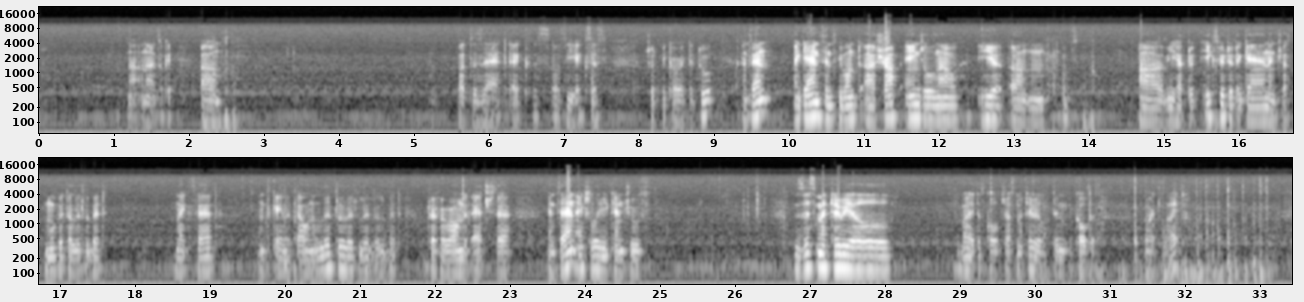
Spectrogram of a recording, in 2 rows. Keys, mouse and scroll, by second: 1.1 right click, 2.2 s, 2.5 z, 6.7 click, 11.7-12.9 right drag, 13.8 ctrl+z, 15.4 e, 19.2 shift+click, 20.0 shift+s, 22.0 click, 24.8-26.4 drag, 29.7 click, 30.7-32.9 typing, 33.0 shift+Return.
